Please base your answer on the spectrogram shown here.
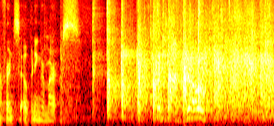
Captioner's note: applause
